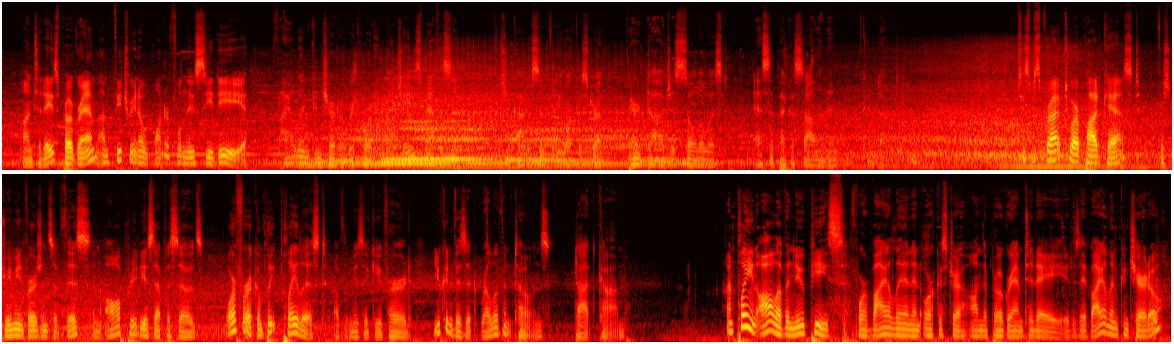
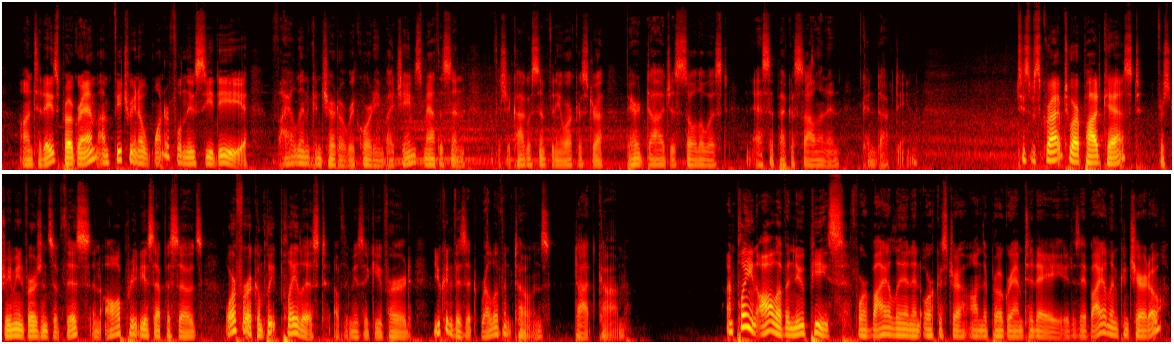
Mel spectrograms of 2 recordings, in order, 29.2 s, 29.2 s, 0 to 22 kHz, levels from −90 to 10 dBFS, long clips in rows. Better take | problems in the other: second | traffic noise; loud; throughout; 4 dB below the speech; faint in the second

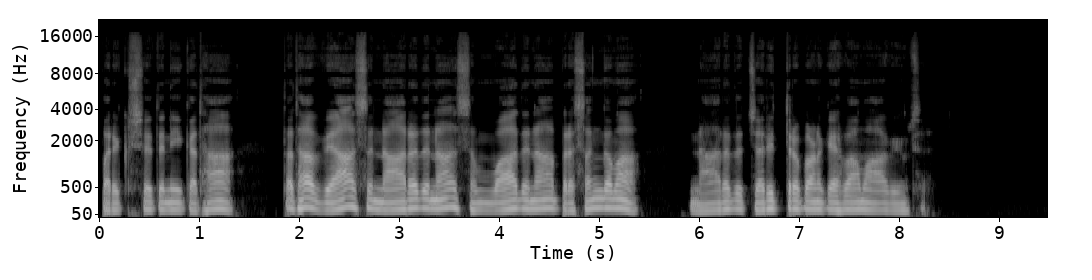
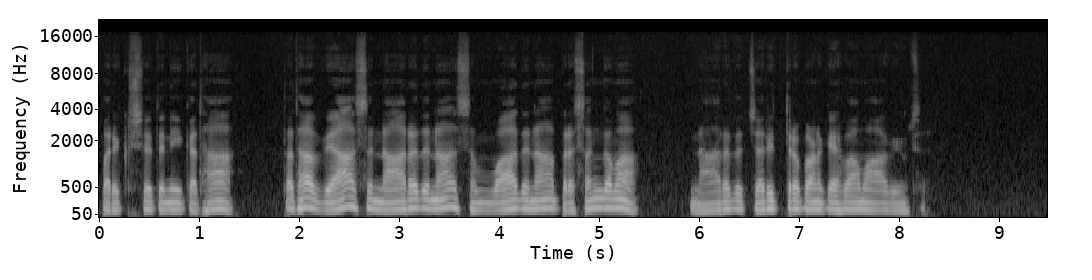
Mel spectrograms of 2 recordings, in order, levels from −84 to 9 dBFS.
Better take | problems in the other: first | hiss; faint; throughout; 30 dB below the speech

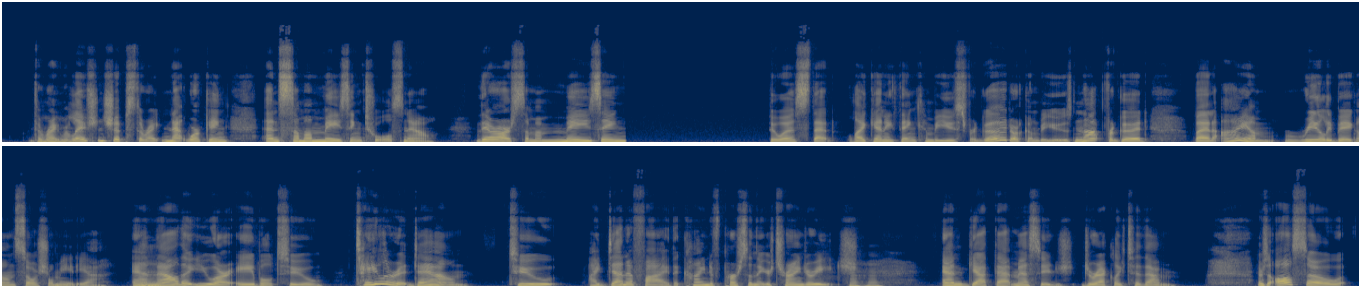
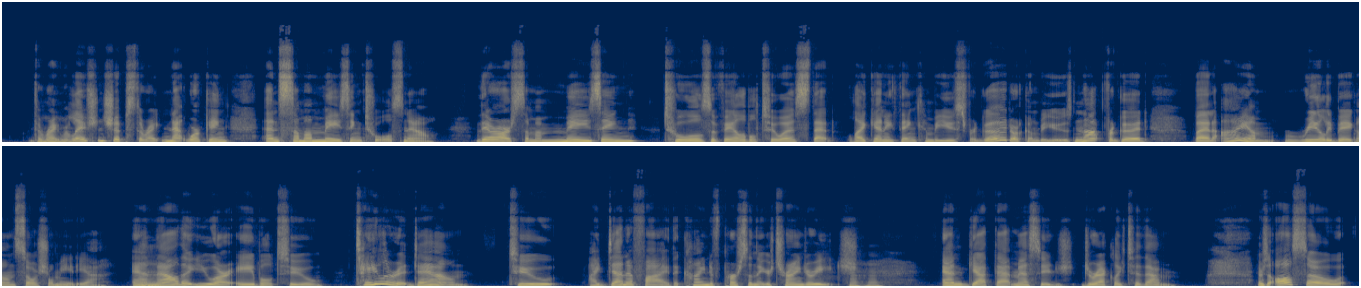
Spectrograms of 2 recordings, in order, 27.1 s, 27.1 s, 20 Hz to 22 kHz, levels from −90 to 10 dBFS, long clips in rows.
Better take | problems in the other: second | audio cutting out; at 6 s for 1.5 s

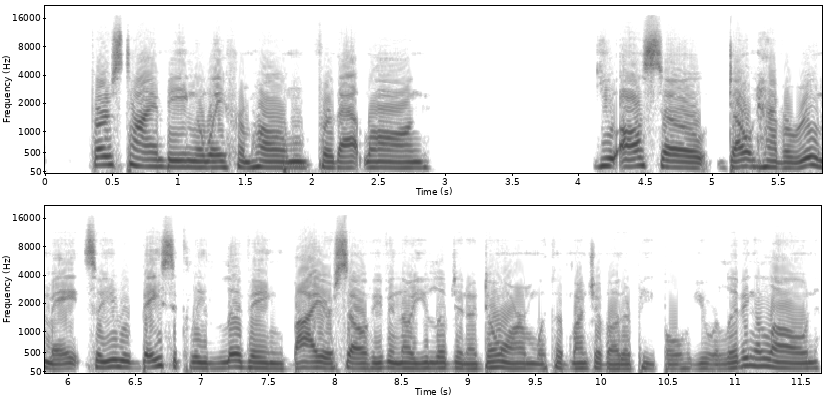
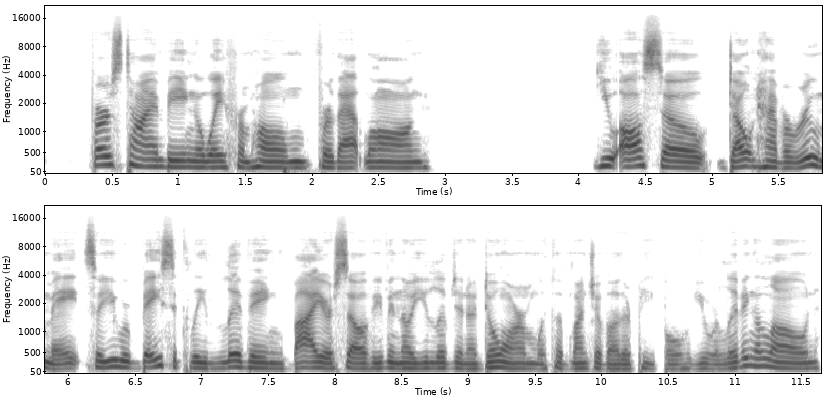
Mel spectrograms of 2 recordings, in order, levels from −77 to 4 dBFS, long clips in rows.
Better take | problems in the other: second | distortion; slight; 12% of the sound clipped

